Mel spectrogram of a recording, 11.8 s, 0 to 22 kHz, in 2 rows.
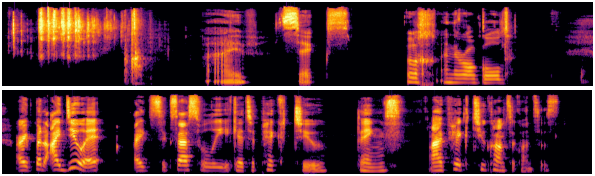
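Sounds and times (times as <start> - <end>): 
dice rattling in a hand or cup: 0.0 - 1.7
speech: 2.2 - 3.2, 4.0 - 5.2, 6.0 - 11.5.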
